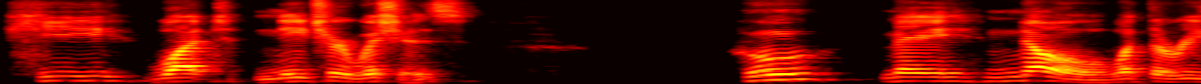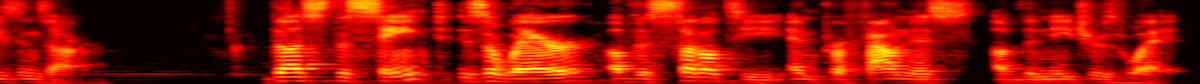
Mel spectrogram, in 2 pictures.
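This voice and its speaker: A man reads an ancient text at an unhurried pace, letting each phrase settle before the next. His pitch rises and falls freely as he goes, and he slips easily from reading into relaxed asides. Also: poor audio. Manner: measured, pausing, adds casual commentary. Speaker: reader of a classic text. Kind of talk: slow reflective reading with asides.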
